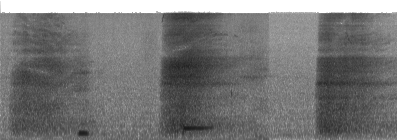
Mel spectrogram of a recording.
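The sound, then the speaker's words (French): Deep breathing as a person inhales the scent of precious wood: three long, breathy draws of air, each swelling and fading, separated by short quiet gaps. “Je peux respirer à présent ? Et je vais maintenant respirer. Écoutez.”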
